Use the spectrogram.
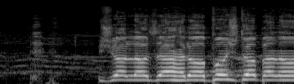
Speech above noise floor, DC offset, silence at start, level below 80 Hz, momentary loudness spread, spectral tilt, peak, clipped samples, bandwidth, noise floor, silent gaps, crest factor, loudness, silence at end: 29 dB; under 0.1%; 0.3 s; -56 dBFS; 6 LU; -4.5 dB/octave; -4 dBFS; under 0.1%; 16 kHz; -48 dBFS; none; 18 dB; -20 LUFS; 0 s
